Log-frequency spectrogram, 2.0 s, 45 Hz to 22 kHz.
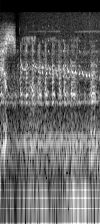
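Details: Egyptian geese heard during a sunset safari drive on 17 June 2024 give a quick series of harsh, rasping honks, about eight notes a second, trailing slightly lower over two seconds, with faint background hum.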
